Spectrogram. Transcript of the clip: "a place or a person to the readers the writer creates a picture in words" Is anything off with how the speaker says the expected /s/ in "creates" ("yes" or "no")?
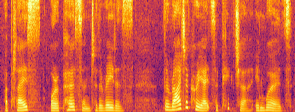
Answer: no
